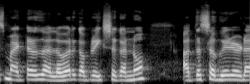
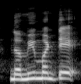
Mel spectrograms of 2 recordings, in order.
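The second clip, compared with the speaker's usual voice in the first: ordinary talk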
